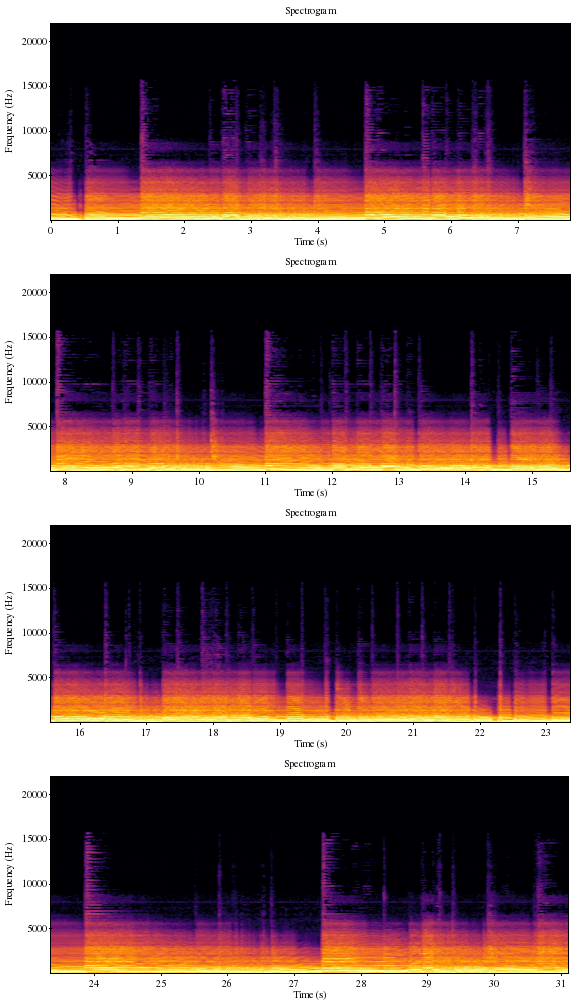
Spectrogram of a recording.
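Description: Distorted electric guitar played through an effects unit in double drop D tuning (both E strings lowered to D), riffing continuously.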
